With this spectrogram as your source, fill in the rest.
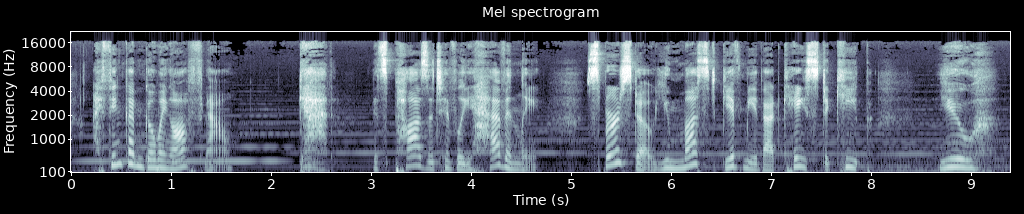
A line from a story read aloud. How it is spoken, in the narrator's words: he whispered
